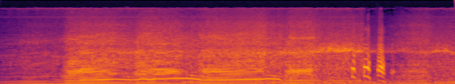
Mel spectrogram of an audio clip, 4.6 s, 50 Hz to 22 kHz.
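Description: A 2017 KTM Duke 390 motorcycle engine revs up loudly and close, its pitch climbing in a steady rising whine, then a few sharp throttle blips near the end.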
